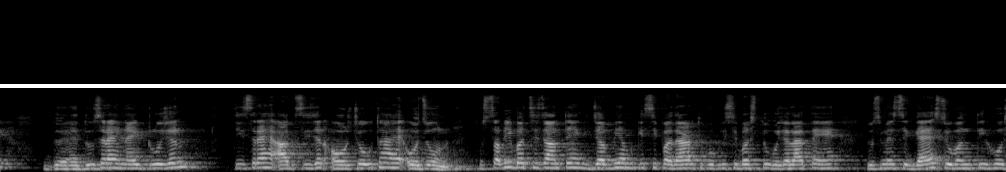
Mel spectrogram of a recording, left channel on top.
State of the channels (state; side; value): silent; left; digital silence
